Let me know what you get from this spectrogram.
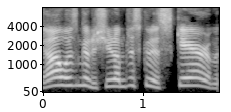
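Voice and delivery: high and loud mock protest; a hammed-up sheepish dad; mock dad excuse. Dad's excuse, acted quote.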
